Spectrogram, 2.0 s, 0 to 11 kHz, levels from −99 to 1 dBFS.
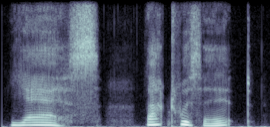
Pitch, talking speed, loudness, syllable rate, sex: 205 Hz, 120 wpm, -17 LUFS, 2.7 syllables/s, female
